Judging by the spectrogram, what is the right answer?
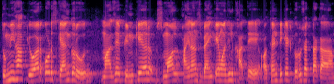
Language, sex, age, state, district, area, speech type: Marathi, male, 18-30, Maharashtra, Sindhudurg, rural, read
